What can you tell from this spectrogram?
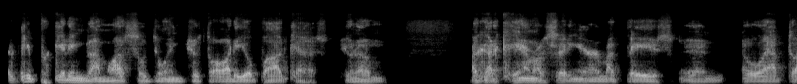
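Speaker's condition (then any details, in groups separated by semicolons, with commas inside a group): Laryngectomy, voice prosthesis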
